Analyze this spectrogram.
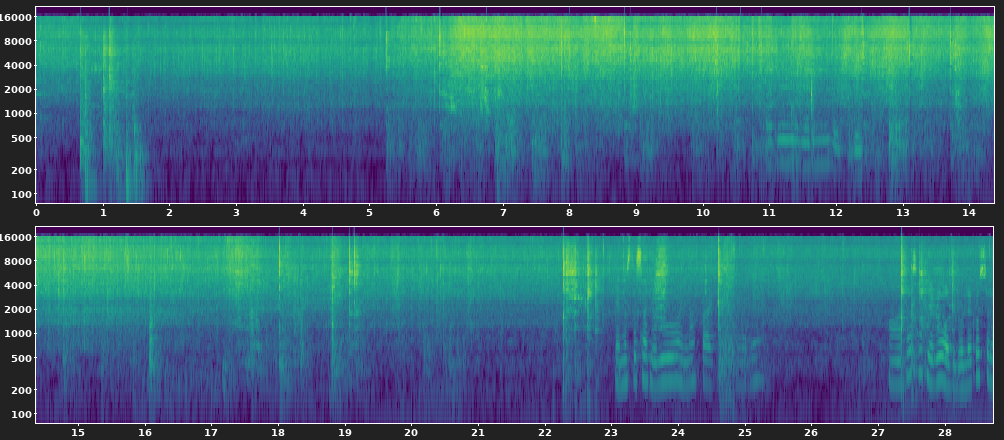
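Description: A metal spoon scrapes and stirs vegetables in a steel wok.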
